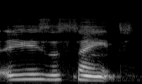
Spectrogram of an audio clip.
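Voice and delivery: normal talking voice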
